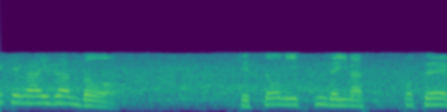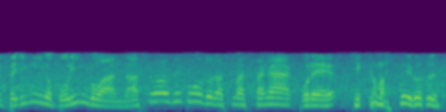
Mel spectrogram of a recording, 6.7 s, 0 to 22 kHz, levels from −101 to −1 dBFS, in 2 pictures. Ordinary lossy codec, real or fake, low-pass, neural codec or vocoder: MP3, 24 kbps; real; 3.6 kHz; none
